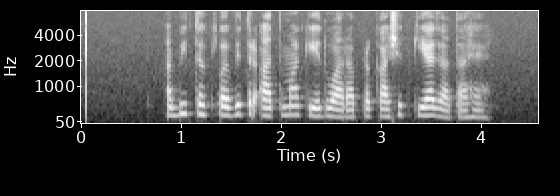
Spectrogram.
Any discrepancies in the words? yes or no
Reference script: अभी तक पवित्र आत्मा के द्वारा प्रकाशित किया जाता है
no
